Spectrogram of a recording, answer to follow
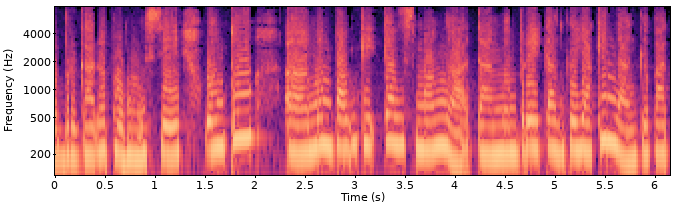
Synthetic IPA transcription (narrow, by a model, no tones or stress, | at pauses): bərɡaɾapɾomosiʔunt̪ʊkəmə̃mbaŋkit̪̚kansəmaŋat̪̚d̥anmə̃mbəɾikankəjakinãnkəpad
